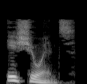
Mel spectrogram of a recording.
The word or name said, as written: issuance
